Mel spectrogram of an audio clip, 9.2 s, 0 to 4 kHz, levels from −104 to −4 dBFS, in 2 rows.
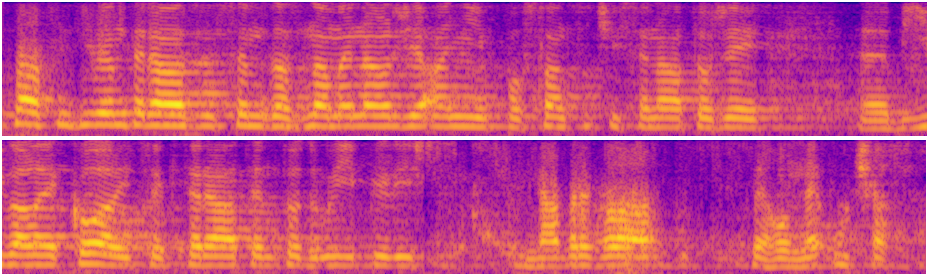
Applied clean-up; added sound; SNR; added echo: neural separator model SepFormer DNS4.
